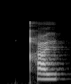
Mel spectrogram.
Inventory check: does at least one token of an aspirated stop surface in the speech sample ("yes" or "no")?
yes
